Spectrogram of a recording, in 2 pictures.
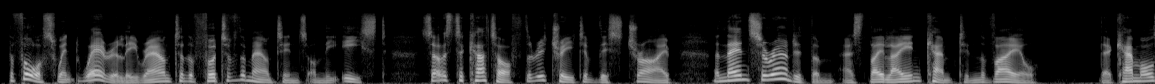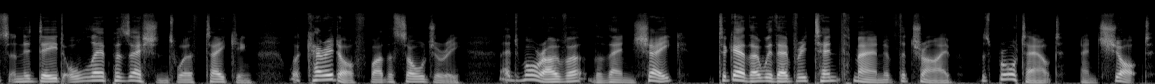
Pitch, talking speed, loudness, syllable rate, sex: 130 Hz, 175 wpm, -23 LUFS, 4.7 syllables/s, male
